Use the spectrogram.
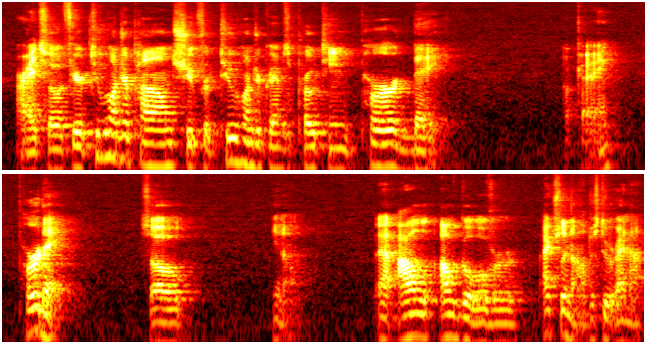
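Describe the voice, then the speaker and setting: Amid noticeable background noise and audible room echo, a man at a medium pitch talks at a moderate pace with ordinary pitch variation and long, frequent pauses. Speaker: fitness YouTuber. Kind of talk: casual unscripted monologue. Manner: profane, animated; stumbling over words.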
